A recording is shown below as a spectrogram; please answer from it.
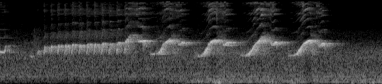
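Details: A recently adopted pet cockatiel whistles a run of clear, sharply rising notes, apparently mimicking tropical birds heard at the store, the first time the owner has heard this.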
